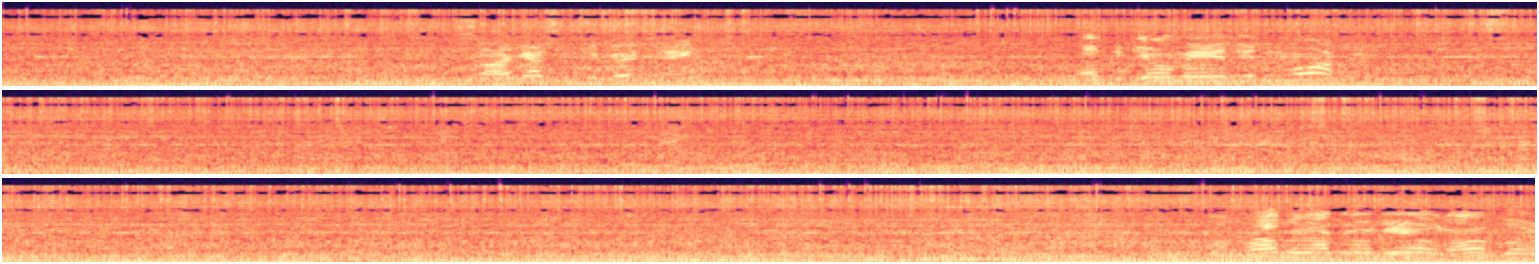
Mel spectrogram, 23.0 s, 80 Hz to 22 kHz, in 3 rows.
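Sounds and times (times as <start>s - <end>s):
riding lawn mower engine: 0.0s - 23.0s.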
